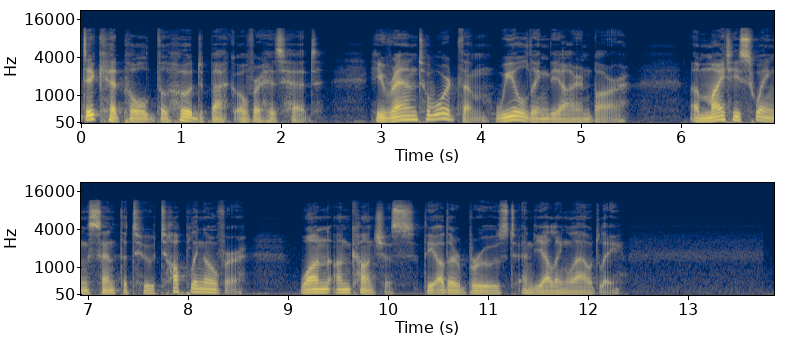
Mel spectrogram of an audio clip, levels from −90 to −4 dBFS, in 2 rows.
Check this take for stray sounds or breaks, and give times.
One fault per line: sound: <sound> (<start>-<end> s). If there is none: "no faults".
no faults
